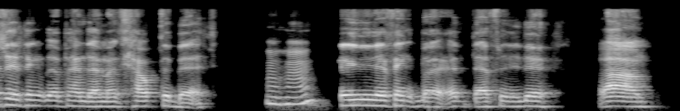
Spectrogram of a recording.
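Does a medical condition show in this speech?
Yes: cerebral palsy; heart stopped twice.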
